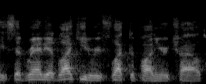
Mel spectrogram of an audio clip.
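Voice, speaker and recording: This is a man speaking. His pitch sits fairly low. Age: 60s. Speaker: business presenter. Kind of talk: sales pitch.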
